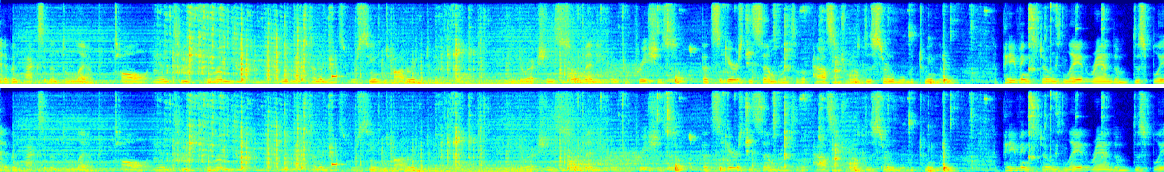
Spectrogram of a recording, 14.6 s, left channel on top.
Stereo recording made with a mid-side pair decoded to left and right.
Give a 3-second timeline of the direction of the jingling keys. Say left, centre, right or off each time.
left, centre, right, right, centre.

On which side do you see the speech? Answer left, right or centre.
left.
